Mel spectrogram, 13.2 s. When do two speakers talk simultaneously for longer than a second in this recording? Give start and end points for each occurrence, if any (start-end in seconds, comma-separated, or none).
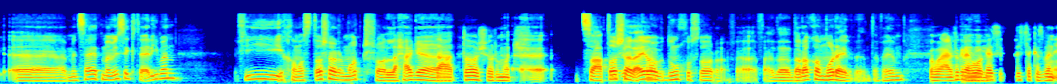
none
